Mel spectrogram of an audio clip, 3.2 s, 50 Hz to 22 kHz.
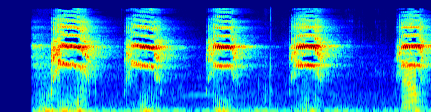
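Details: A young pet sun conure, its body turning yellow, gives five harsh, piercing screeches, each about half a second long, repeated roughly every 0.7 seconds, screaming constantly.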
